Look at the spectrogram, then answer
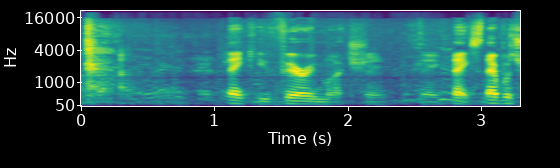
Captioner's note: laughter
